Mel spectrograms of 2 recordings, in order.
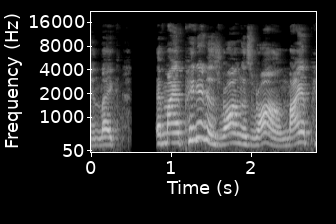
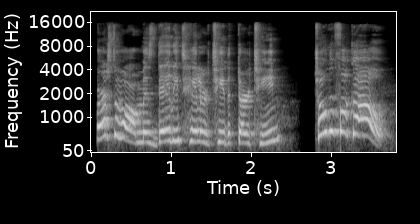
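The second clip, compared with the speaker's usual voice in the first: high-pitched indignant telling-off; exasperated outburst; 4 semitones higher than usual. Real, not acted. Host scolds the fan in the tweet, exasperated. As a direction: scold sharply, voice jumping up high.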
